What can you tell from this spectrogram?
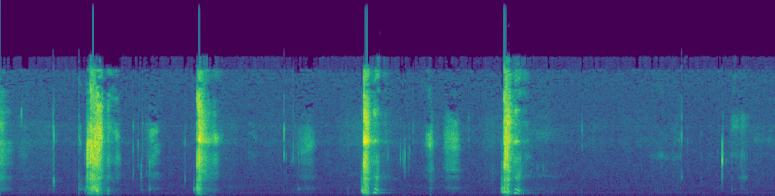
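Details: Four sharp, hissing sneeze bursts in a row, with small snorts and sniffs between; sneezing.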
